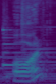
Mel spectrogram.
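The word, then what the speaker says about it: ओ: Words starting with I are ainak, that is glasses, or ashwarya, that is prosperity. Then we come to O. O is pronounced as O as in the word go or so.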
